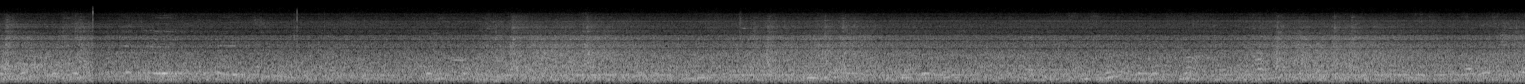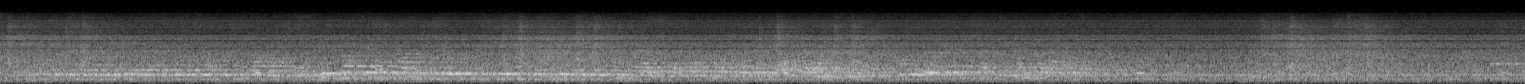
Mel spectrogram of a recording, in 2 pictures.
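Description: Passenger coaches rolling slowly past, moved by a TEM18D diesel shunting locomotive, with a continuous rumble and a steady hum. About halfway through, a louder stretch of wavering high-pitched sound rises over the rumble for several seconds.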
